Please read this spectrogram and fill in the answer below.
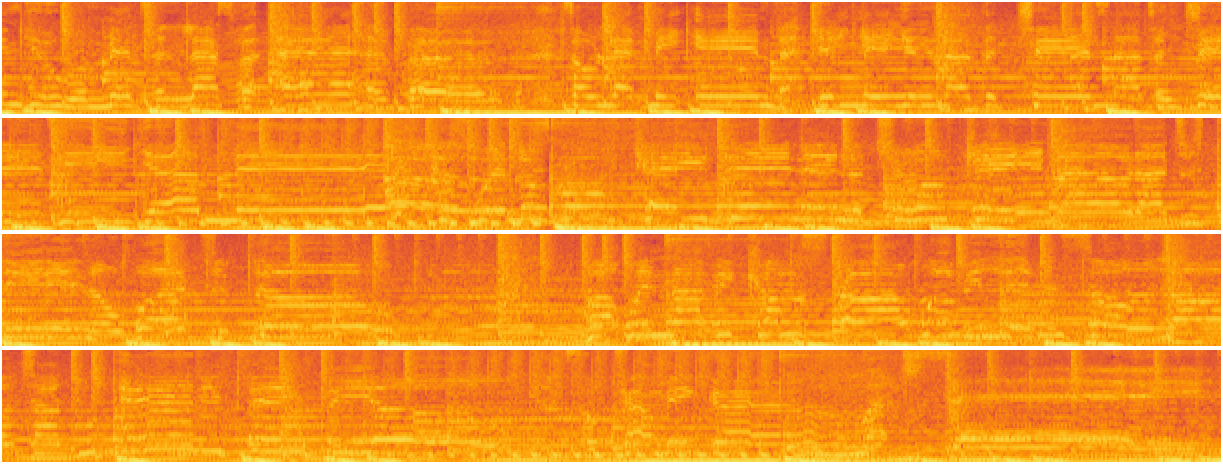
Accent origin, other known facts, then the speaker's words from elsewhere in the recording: Belgium; chez nous en Belgique, plus précisément du côté de Bruxelles.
